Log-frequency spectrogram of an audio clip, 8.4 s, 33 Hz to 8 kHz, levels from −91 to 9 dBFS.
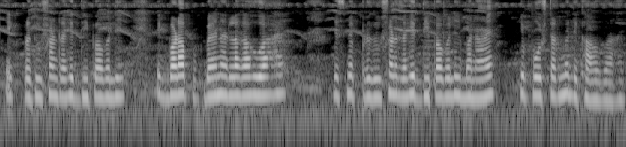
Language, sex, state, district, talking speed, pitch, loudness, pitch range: Hindi, female, Chhattisgarh, Raigarh, 160 wpm, 220 Hz, -21 LUFS, 210-230 Hz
